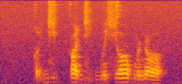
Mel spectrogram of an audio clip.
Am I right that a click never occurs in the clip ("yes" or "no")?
yes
